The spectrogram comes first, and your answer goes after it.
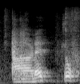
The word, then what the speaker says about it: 아래쪽: 아래쪽은 그냥 쓸 때부터 뭐였어? 지이 아니라 원래 뭐였어요? 쌍지이었지. 맞니? 그래서 얘는 원래부터 쓸 때부터 쌍지이었기 때문에 뒤에 쪽이라고 발음을 해도 얘도 역시 된 소리 대기가 아니야.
